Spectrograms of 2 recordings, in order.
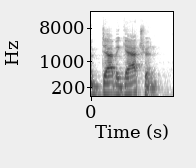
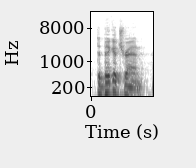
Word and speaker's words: dabigatran: Let's move on to dabigatran, or dabigatran, however you'd like to pronounce it.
